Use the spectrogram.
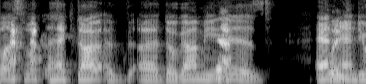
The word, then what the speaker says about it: Dogami: wait first tell us what the heck dog dogami is and and do you want to settle it if I as an American I say dogami but it's dogami right it it it comes from the the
